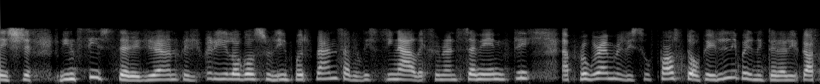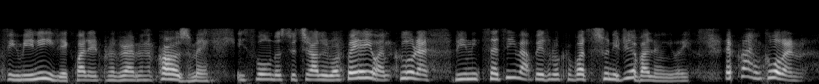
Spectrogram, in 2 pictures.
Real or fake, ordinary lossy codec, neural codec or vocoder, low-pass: fake; none; codec, 16 kHz in and 24 kHz out, 0.4 kbps, LongCat-Audio-Codec, four codebook decoder; 5.4 kHz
